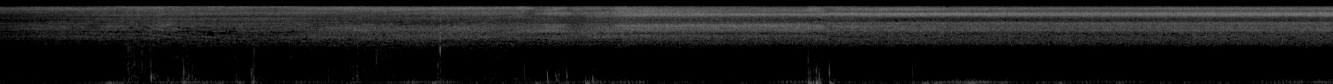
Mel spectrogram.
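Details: Timber rattlesnake in Arkansas, unhappy but not aggressive, giving a steady high-pitched hissing buzz that runs without a break and grows louder about halfway through, with a few faint low knocks underneath.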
